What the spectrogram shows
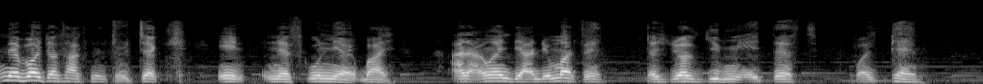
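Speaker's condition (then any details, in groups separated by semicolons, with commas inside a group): Cerebral palsy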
